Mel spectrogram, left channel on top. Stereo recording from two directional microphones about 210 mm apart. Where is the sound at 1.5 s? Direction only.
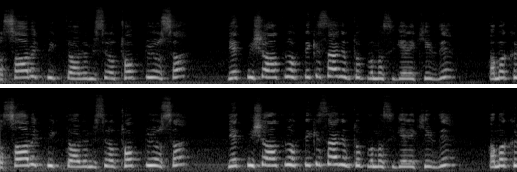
35° left (ahead or behind).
